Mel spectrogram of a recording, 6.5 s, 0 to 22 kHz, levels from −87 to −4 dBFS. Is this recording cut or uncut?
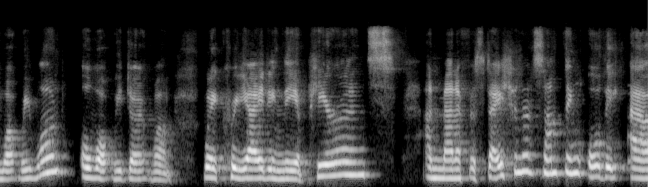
uncut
